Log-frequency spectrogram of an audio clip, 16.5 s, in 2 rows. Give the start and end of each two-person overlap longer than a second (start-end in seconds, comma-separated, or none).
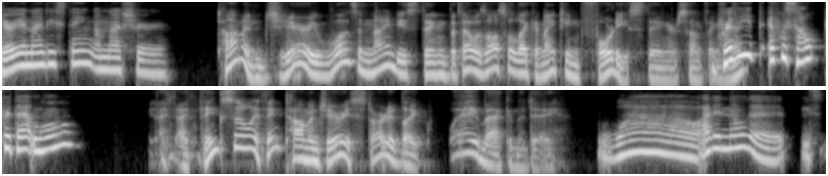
none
